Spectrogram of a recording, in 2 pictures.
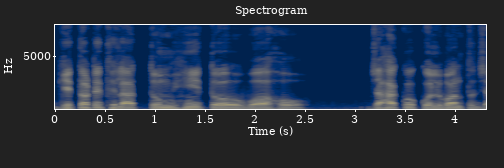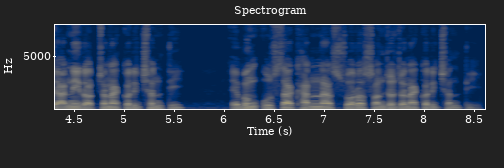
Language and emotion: Odia, neutral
